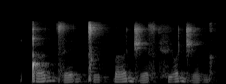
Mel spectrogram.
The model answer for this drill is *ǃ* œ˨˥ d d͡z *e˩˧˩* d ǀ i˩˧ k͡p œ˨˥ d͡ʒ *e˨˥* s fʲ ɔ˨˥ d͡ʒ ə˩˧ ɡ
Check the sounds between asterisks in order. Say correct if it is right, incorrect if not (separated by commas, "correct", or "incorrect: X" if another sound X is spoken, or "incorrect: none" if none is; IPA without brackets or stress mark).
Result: correct, incorrect: e˩˧, incorrect: e˩˧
